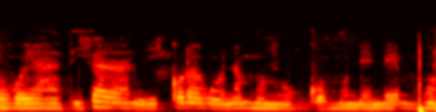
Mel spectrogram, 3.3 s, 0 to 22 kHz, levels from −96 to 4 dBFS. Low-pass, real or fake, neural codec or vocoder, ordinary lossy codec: 7.2 kHz; real; none; Opus, 64 kbps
